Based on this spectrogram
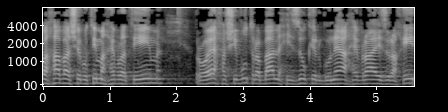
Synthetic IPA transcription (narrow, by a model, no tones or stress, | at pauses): baχavehaʃeɾut̪imhaħe̞vɾat̪iim | ɾo̞eħaʃivut̪ɾabaleħizukiɾɡunejhaħevɾaezɾaħi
